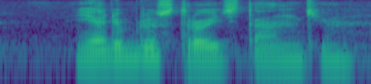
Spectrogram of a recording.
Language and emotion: Russian, neutral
